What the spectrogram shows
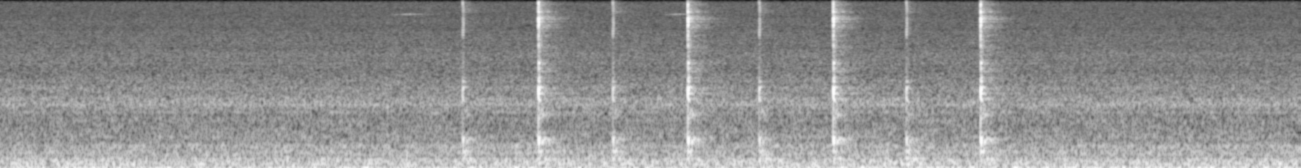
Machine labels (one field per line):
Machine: valve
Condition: normal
